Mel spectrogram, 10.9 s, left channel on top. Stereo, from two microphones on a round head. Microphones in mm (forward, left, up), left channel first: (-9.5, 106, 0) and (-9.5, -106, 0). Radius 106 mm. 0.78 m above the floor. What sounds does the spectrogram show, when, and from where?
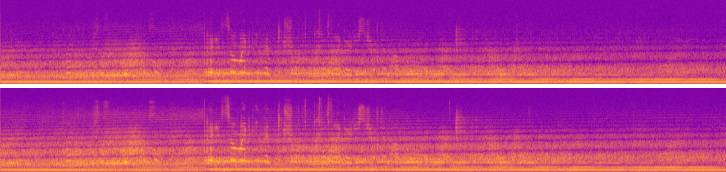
0.0 s an aircraft: 45° right (ahead or behind)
